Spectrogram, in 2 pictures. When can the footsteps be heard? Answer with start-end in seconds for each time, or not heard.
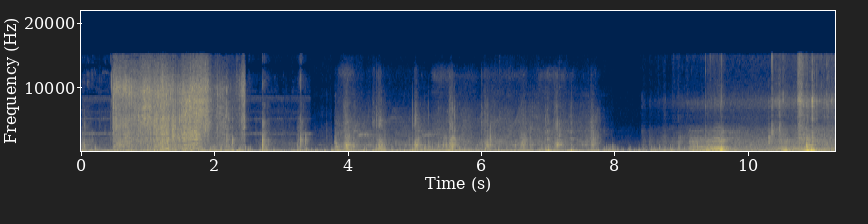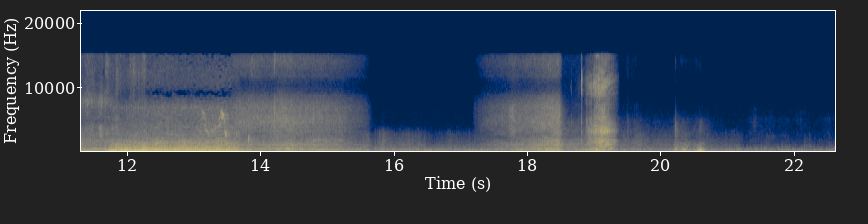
0.0-7.8.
